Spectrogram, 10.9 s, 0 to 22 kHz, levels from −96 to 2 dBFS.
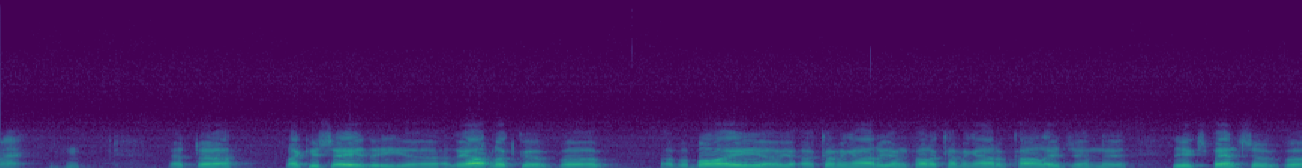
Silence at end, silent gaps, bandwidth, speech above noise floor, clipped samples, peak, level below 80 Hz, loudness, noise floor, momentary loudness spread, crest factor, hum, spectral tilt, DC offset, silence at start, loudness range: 0 s; none; 16 kHz; 29 dB; under 0.1%; -22 dBFS; -82 dBFS; -41 LUFS; -70 dBFS; 17 LU; 20 dB; none; -6.5 dB/octave; under 0.1%; 0 s; 4 LU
